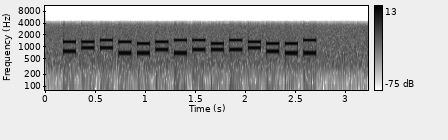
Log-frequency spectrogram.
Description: DTMF, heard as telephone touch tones, dialled by machine, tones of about 130 ms. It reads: 50#21839790413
